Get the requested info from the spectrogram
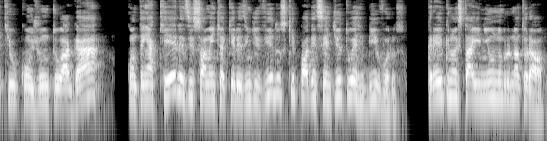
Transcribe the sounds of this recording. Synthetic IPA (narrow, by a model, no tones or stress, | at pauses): kɪʊkõʒũnt̪ʊaɡa | kõt̪ẽj̃akʰelɪzɪsɔmẽnt͡ʃɪakelɪzĩd͡ʒivid̪wʊskɪpɔd̪ẽj̃seɾd͡ʒit̪ʊeɾbivoɾʊs | kɾejʊkɪnɐ̃w̃ist̪aĩnẽj̃ɲũnũmeɾʊnat̪uɾaw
